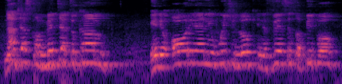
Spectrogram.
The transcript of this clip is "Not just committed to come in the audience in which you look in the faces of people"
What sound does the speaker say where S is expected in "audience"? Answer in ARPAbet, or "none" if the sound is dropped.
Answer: none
